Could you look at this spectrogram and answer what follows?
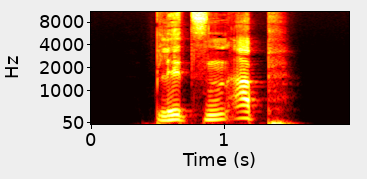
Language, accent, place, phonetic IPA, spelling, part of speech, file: German, Germany, Berlin, [ˌblɪt͡sn̩ ˈap], blitzen ab, verb, De-blitzen ab.ogg
- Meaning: inflection of abblitzen: 1. first/third-person plural present 2. first/third-person plural subjunctive I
